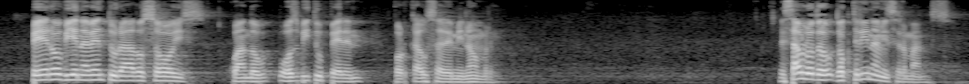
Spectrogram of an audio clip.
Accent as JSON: {"language": "Spanish", "region": "Mexico City", "country": "Mexico", "said": "Esos chilangos utilizan mucho la che, ¿verdad? Bueno, denme chance, soy chilango."}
